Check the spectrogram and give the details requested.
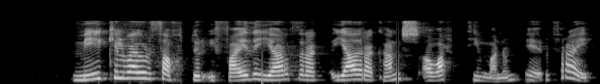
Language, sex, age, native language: Icelandic, female, 30-39, Icelandic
